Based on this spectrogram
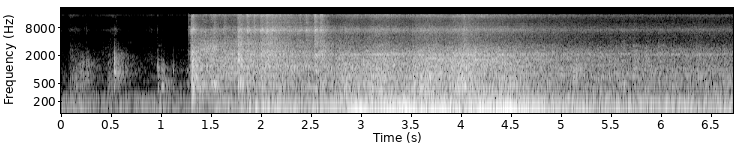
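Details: Honda Vario 110 carburetor scooter with a charging fault, after fitting a genuine regulator/rectifier, electric-start test: the starter catches first try, it fires cleanly into a steady idle with smooth throttle blips; normal start and rev.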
